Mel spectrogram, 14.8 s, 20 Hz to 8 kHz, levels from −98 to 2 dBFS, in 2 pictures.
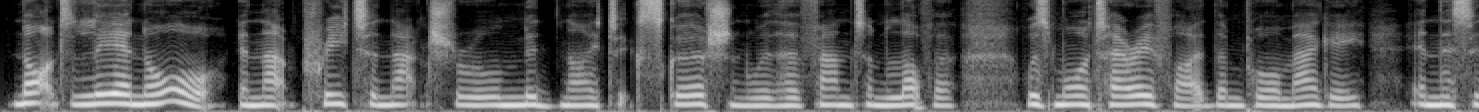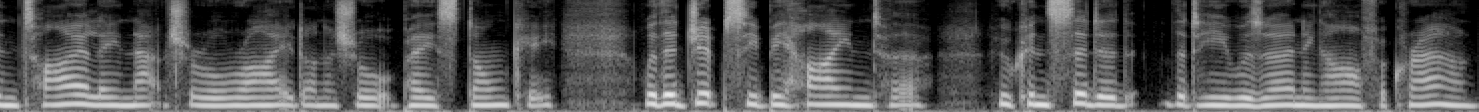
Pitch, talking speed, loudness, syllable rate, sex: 215 Hz, 165 wpm, -19 LUFS, 5.1 syllables/s, female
